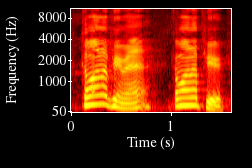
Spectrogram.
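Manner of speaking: ordinary talk, nothing marked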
